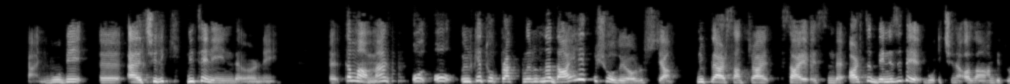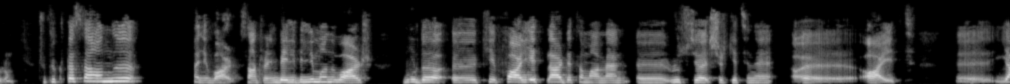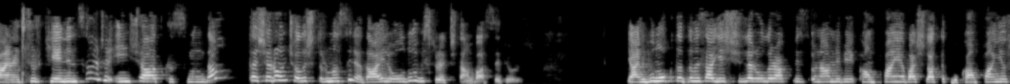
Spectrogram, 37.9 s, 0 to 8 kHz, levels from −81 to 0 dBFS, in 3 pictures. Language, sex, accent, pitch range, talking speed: Turkish, female, native, 225-290 Hz, 115 wpm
